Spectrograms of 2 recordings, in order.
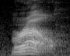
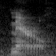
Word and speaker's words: Merrell: will be called tevas this brand has the unfortunate tendency to be called a mushroom people pronounce it morel but it is actually pronounced merrell and last but not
